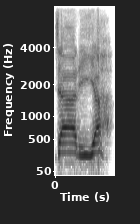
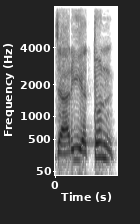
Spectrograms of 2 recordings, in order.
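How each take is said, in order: First: The word ends with a soft h sound. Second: The word ends with a t sound and n. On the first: The speaker calls it right. "बल्कि जारियह कहकर रुकेंगे" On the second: The speaker calls it wrong. "जारियतुन ये कहकर नहीं रुकेंगे हम"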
